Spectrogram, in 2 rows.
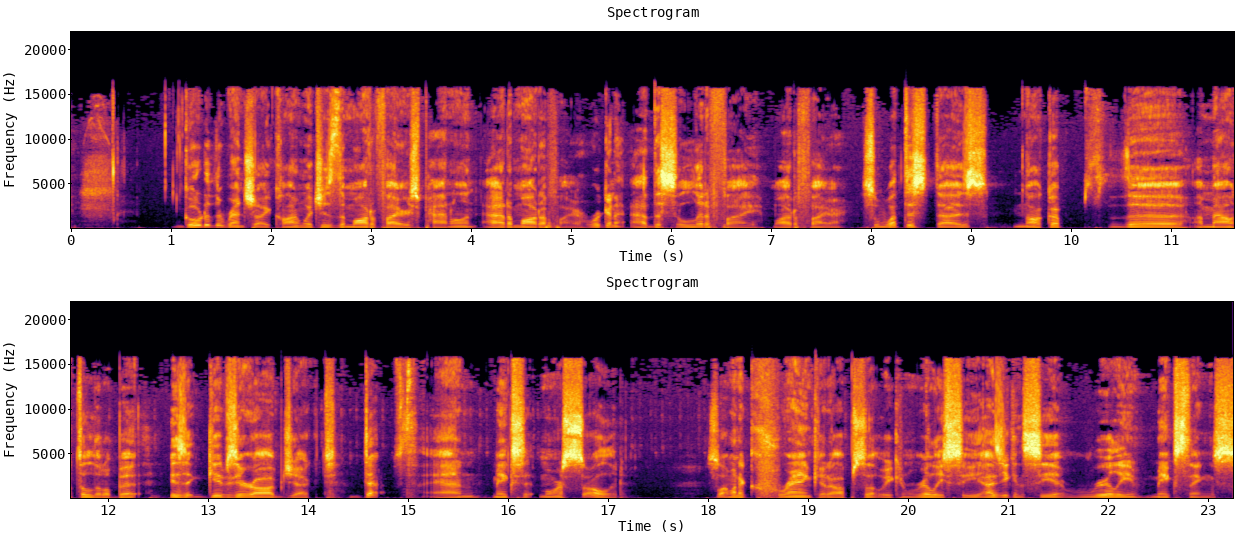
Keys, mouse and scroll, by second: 1.6-4.5 middle drag, 2.8-6.5 drag, 10.3-21.8 drag.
